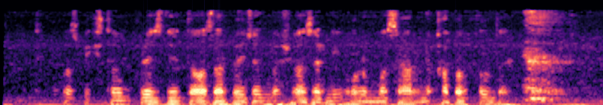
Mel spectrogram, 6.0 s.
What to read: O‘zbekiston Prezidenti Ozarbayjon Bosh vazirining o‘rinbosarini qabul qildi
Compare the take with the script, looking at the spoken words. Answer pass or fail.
pass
